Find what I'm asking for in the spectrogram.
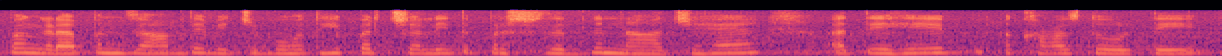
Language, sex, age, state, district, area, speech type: Punjabi, female, 30-45, Punjab, Barnala, rural, spontaneous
